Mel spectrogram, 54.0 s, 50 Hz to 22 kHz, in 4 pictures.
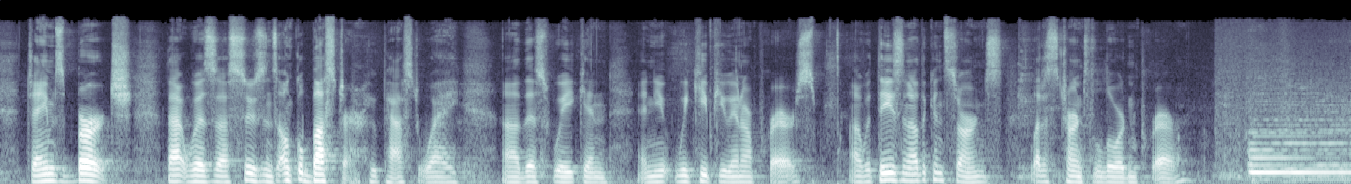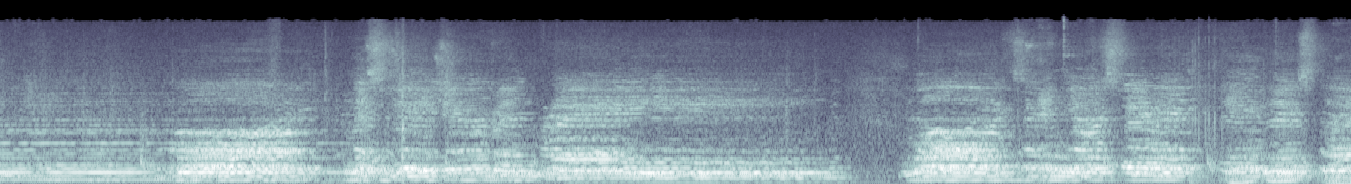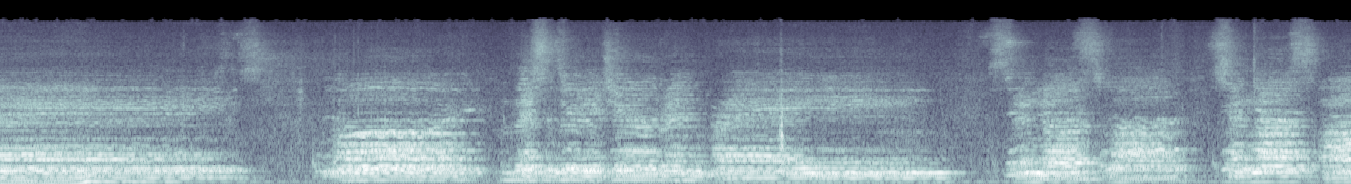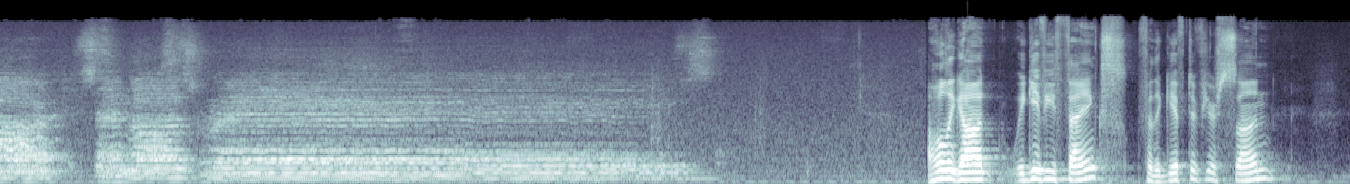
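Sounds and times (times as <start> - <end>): choir singing a prayer: 12.5 - 47.8.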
